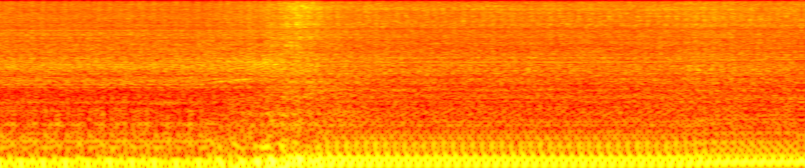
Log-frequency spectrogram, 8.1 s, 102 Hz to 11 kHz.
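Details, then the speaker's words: 1989 Chevy C1500 V8 with headers, deleted cats and Flowmaster 40 mufflers, idling in gear with parking brake on: fast, light valve-tick-like ticking about three per second over exhaust pulses, from an exhaust leak at the header collectors, including the right. "hear what an exhaust leak sounds like kind of kind of sounds like a tick if you haven't like a valve tick if you haven't ever heard a exhaust Leake before"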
